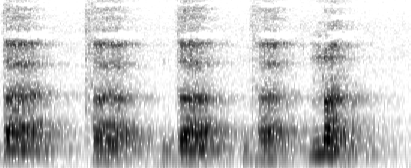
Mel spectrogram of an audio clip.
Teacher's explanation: इसके बाद है दंत्य वर्ण। पूरा तय वर्ण दंत की सहायता से बोला जाता है। जो हमारे दांत होते हैं, ये देखिए, इनकी सहायता से ये तय वर्ग बोला जाता है।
